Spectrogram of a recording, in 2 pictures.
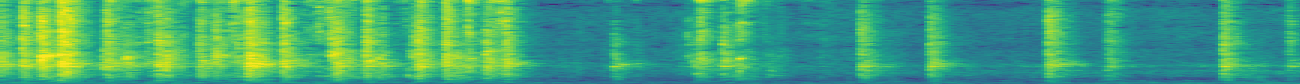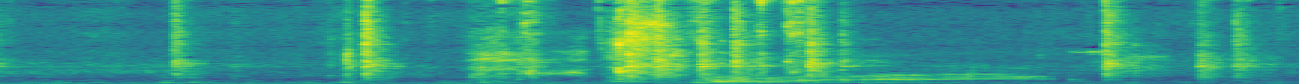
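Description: Dark-ride mechanism rattling with rapid clattering clicks for the first couple of seconds, then only scattered clicks, and a second flurry of clicks about eight seconds in, over a steady low hum.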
